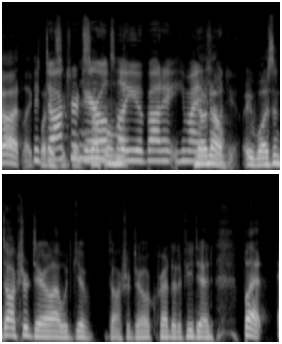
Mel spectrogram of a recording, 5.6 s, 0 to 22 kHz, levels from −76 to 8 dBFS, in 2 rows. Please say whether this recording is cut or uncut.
uncut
